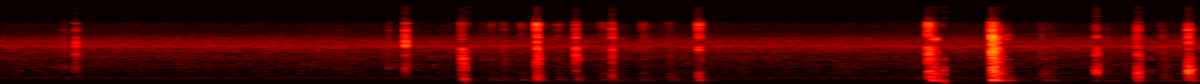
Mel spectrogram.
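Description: Computer keyboard typing: an irregular run of key clicks starting about two seconds in, then a few more near the end, over a faint steady hum.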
